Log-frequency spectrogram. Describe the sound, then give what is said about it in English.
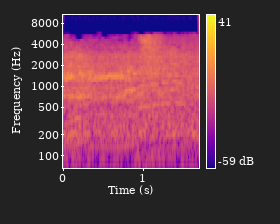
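A car's tires screech in a sustained, loud skid as the vehicle swings through a half circle in the road and then turns right into Jetty Street, a steady squealing whine layered over rough road noise with no voices. “suddenly prescribes a half circle in the road, skidding violently.”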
